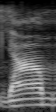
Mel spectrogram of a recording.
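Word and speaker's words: יָם: you have your mem all right that is pronounced yam that means c it's a masculine noun then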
